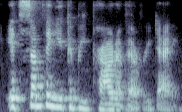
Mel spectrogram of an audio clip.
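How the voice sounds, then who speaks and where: A woman's voice: medium pitch, expressive, rapid-fire. A woman on a panel, earnestly giving encouraging career advice. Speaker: panel guest.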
